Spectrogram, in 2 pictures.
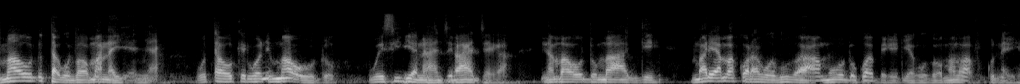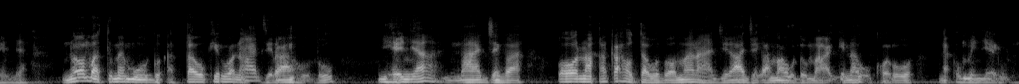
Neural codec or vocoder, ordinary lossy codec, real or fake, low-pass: codec, 24 kHz, 1.5 kbps, HILCodec; none; fake; none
